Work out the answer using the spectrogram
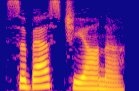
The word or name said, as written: sebastiana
